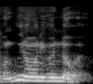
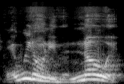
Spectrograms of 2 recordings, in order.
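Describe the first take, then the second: First: Said in the usual way. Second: Louder, punching and we don't even know it; pressing and we don't even know it home; emphatic. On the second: Shown as a demonstration. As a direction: hit and we don't even know it hard, stressing we.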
